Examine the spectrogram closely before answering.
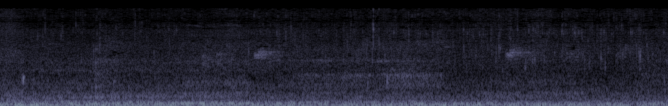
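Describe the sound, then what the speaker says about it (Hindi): Water pours steadily onto the soil of a potted rose plant, a continuous close trickle and splash lasting the whole stretch without a break, with no talking. "अब दोबारा से एक बार इसको पानी दे देते हैं"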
